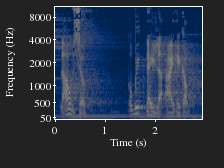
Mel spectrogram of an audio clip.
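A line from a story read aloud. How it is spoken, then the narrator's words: Shouting. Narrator (Vietnamese): Quỷ đứng đối diện với bóng ma ngay giữa bàn thờ, đoạn trỏ kiếm vào bóng ma mà quát lên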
